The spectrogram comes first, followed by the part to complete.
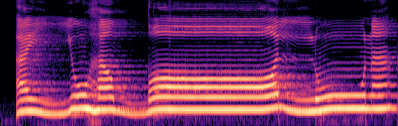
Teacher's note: Cara bacanya alif lam tidak dibaca, masuk langsung ke dhad. Ayyuhadhdalluna. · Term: alif lam syamsiyah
